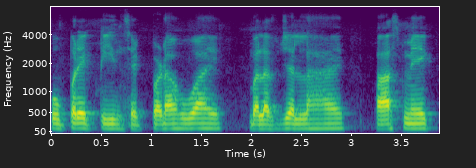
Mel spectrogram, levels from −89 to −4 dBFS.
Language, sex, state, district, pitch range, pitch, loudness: Hindi, male, Uttar Pradesh, Lalitpur, 110-120 Hz, 115 Hz, -17 LUFS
